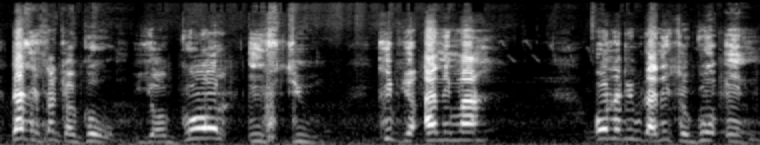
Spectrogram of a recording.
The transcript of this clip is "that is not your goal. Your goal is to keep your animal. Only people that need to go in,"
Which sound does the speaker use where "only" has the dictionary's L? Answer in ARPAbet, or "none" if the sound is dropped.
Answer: L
